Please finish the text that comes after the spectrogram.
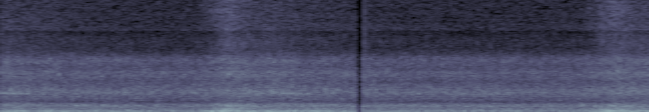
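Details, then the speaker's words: Turbo car on the dyno during pulls, under load: rough, puffing exhaust note from an exhaust leak at the turbo flange, which isn't flat; the leak is to be fixed after one more pull. "Yeah. Exhaust leak. Of course, there's an exhaust leak. Yeah. Well, that flange on the turbo isn't flat."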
